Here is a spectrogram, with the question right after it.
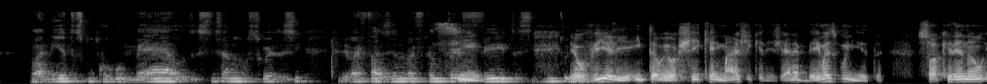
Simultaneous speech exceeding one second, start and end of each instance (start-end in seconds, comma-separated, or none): none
